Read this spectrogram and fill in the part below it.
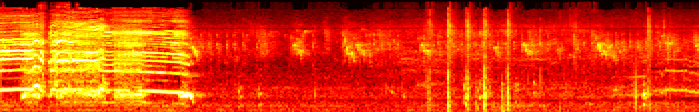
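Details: A troublemaker rooster crowing in a challenge between a small and a big rooster: a strong, rich crow of nearly two seconds that ends abruptly, then quiet clucks, taps and soft background chatter.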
